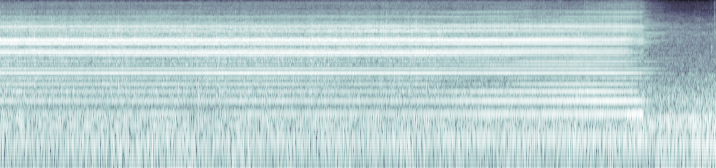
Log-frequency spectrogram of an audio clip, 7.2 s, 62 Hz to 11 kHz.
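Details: Miller Dynasty 300DX AC TIG welding aluminum during a beginner's practice: a steady, high-pitched buzz with even tones for six seconds, then cutting out; a normal, stable AC TIG arc.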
